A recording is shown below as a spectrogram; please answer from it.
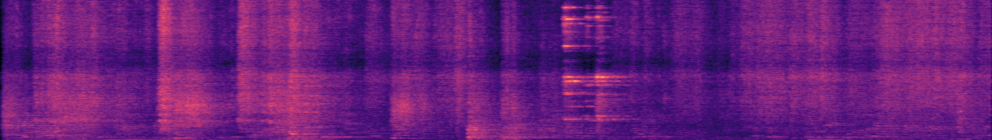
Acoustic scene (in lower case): cafe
